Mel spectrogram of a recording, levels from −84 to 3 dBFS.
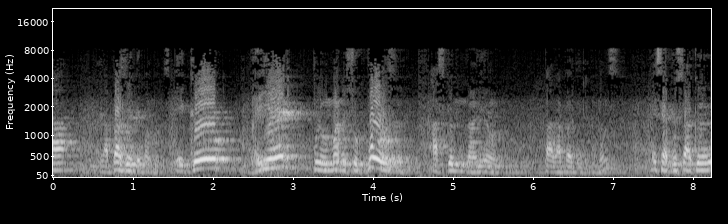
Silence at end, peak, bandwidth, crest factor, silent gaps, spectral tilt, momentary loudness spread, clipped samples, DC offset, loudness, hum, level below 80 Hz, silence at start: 0 s; -4 dBFS; 8.8 kHz; 12 dB; none; -6.5 dB/octave; 16 LU; under 0.1%; under 0.1%; -17 LUFS; none; -50 dBFS; 0 s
